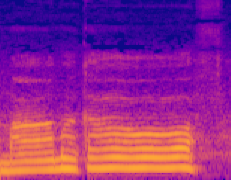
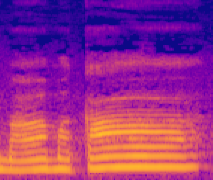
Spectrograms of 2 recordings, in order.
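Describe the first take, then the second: First: The word ends with a soft breathy f. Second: The word ends with no final sound. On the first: "हल्की फौ की धनु निकालें" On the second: "इसको silent कर दीजिए"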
